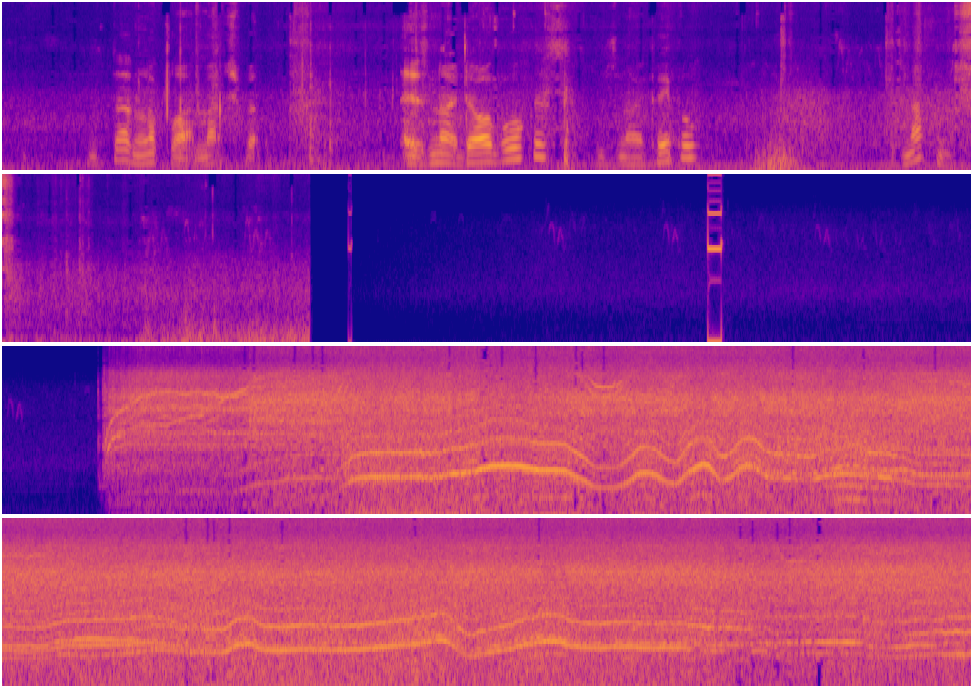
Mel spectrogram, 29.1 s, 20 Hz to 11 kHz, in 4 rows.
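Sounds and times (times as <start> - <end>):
drone motors whining: 15.3 - 29.0.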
